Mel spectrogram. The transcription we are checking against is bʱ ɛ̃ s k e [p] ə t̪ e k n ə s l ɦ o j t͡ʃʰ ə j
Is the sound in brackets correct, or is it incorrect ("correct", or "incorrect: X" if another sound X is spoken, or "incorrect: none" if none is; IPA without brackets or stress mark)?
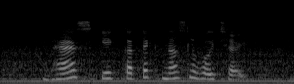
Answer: incorrect: k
